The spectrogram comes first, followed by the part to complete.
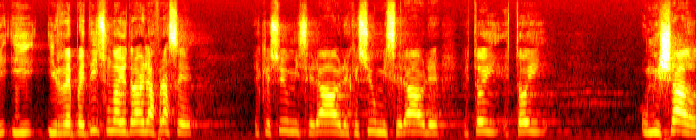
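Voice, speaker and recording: High-voiced Rioplatense pastor in reverberant hall. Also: male voice, fairly bright tone. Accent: Rioplatense Spanish. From Argentina. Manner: earnest, repeats key phrases for emphasis; asks the congregation rhetorical questions. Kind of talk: sermon. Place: church.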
